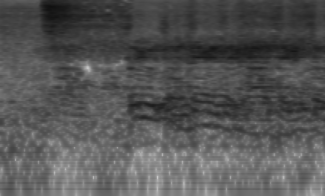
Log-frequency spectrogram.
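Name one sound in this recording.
A train pulls into the station with a loud rumble.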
